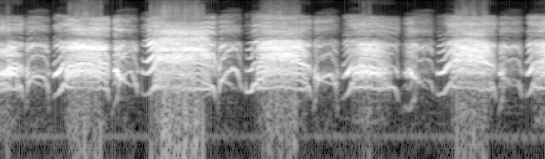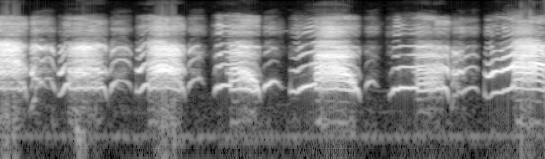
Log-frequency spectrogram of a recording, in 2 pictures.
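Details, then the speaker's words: Baby crying while being held and soothed to sleep: loud, rhythmic infant wails about once a second with short gasps between them. "ba't wala pang ano si baby e nag-iiyak e pinapatahan ko pa kawawa hinahawakan ha"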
